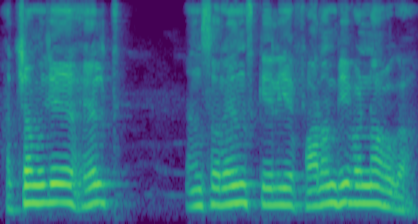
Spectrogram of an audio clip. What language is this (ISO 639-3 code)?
urd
